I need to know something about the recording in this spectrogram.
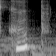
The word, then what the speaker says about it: Coup: the game coup was coup apparently the p is silent um okay so unfortunately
